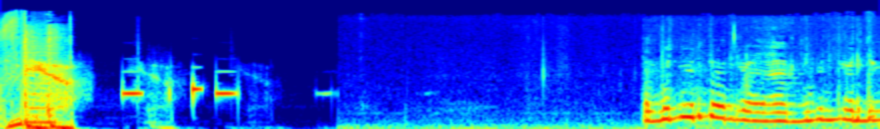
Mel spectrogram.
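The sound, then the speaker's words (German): A telephone ringing: a short run of high electronic beeps in a quiet gap between people talking. “Das ist mein Telefon.”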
